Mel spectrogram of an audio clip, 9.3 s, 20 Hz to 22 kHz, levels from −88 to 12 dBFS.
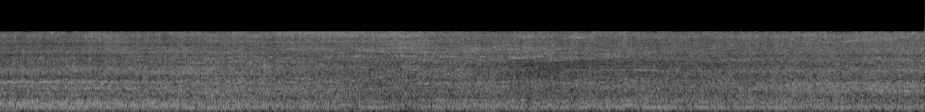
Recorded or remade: remade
